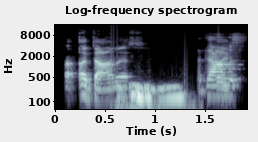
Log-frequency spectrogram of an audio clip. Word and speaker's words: Adames: Is it Adams or Adames? Adames.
